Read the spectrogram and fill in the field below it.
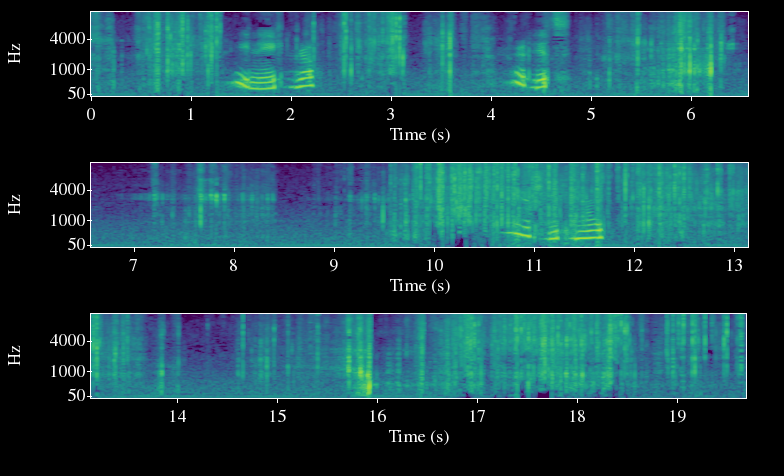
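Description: Foil wrappers crinkle and rustle as they are peeled off.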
